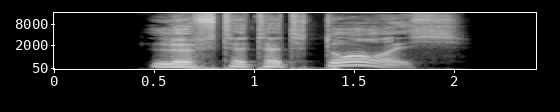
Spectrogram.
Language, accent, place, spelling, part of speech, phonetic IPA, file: German, Germany, Berlin, lüftetet durch, verb, [ˌlʏftətət ˈdʊʁç], De-lüftetet durch.ogg
- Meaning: inflection of durchlüften: 1. second-person plural preterite 2. second-person plural subjunctive II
